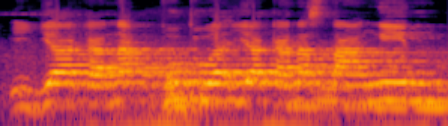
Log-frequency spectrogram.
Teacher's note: Tidak boleh kita itu mengucapkan ain disidahkan, tidak boleh ain itu dilunakkan, tapi di pertengahan. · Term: huruf bainiyah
